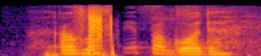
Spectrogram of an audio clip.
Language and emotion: Russian, neutral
